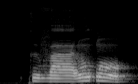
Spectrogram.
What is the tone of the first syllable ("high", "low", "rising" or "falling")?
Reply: low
